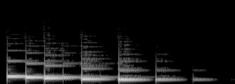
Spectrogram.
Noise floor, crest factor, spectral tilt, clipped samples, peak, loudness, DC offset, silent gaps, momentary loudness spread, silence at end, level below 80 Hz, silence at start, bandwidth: -46 dBFS; 14 dB; -10.5 dB/octave; under 0.1%; -6 dBFS; -19 LUFS; under 0.1%; none; 16 LU; 0.35 s; -68 dBFS; 0.05 s; 4.3 kHz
